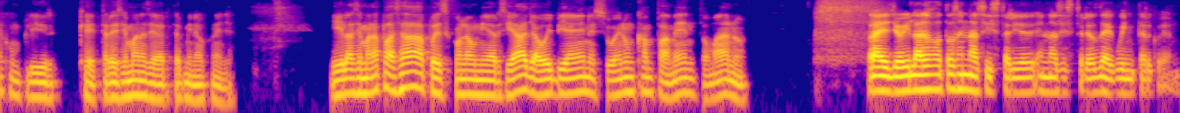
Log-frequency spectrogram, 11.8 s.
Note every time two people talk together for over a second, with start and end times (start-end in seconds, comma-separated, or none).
none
